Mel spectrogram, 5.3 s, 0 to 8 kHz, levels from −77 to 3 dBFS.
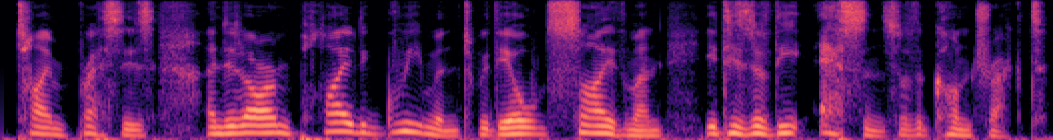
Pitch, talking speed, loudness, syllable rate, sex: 135 Hz, 215 wpm, -18 LUFS, 6.0 syllables/s, male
